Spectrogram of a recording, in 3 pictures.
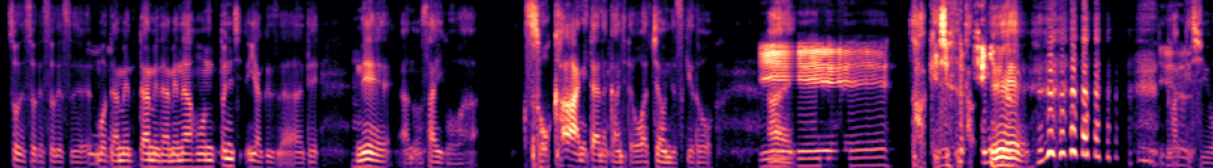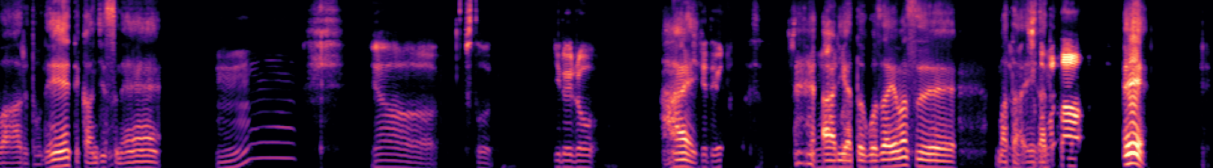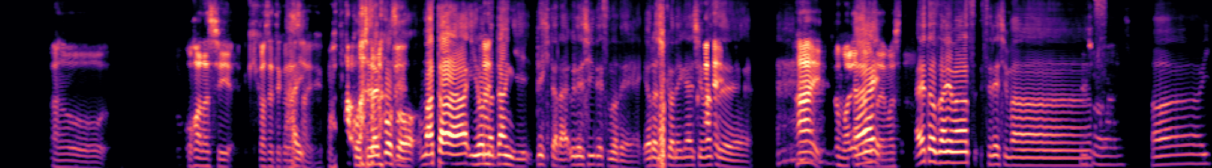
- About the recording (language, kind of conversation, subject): Japanese, podcast, 最近ハマっている映画はありますか？
- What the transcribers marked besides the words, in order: laughing while speaking: "気にな 気になる"; laugh; drawn out: "うん"; laughing while speaking: "また"; laugh; drawn out: "します"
